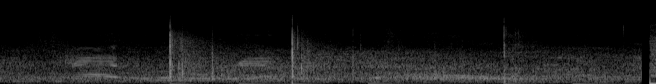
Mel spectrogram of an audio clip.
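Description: Several drawn-out shouts during and after a weight throw, with two sharp knocks a little over a second apart.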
